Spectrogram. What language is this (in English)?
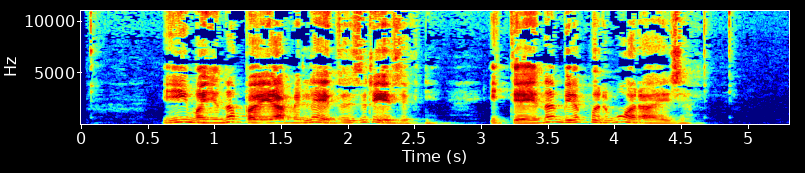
Latgalian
